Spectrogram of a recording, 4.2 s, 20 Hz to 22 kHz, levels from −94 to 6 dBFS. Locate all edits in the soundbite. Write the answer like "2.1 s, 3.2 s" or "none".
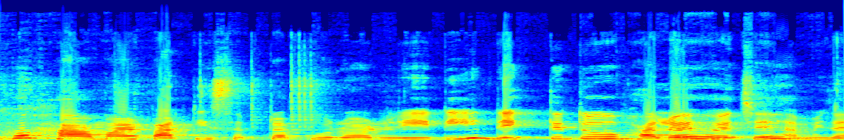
none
